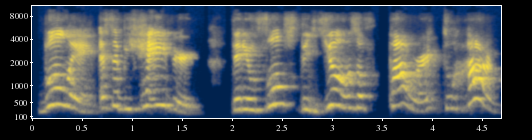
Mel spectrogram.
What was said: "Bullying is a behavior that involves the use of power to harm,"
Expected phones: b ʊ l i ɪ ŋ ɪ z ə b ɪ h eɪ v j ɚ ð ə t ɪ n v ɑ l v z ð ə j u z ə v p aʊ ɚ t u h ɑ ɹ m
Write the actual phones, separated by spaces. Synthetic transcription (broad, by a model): b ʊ l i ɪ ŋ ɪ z ə b ɪ h eɪ v j ɚ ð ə t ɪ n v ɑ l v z ð ə j u z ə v p aʊ ɚ t u h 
